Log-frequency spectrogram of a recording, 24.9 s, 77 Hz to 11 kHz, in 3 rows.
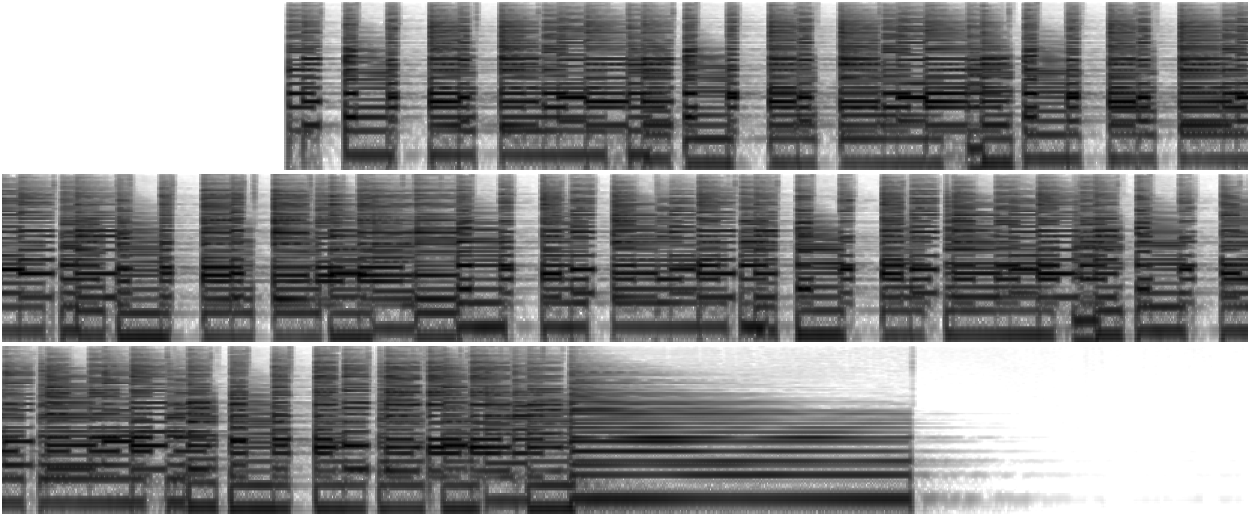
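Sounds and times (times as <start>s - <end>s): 
clavinet: 1.9s - 21.6s.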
